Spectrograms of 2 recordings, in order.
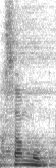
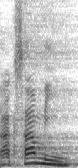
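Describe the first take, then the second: First: The word ends with an u vowel. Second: The word ends with an i vowel. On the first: The speaker calls it right. "kita juga baca aksamu" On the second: The speaker calls it wrong. "tidak kita baca aksami"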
